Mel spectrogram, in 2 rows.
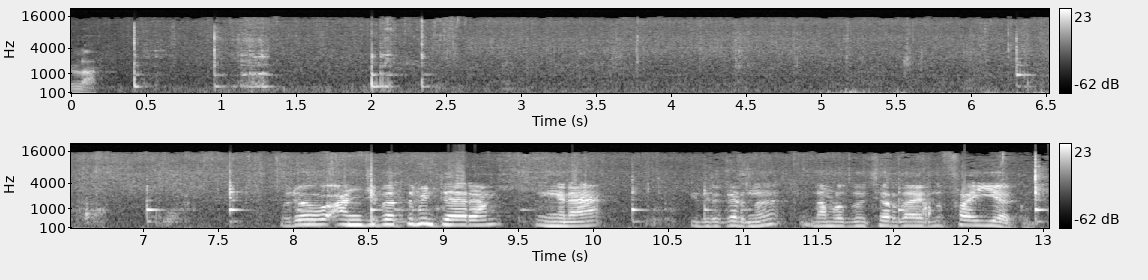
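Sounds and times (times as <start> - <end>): meat sizzling in a pot: 0.4 - 3.1, 6.0 - 13.0
wooden spatula knocking pot: 6.3 - 13.0.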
